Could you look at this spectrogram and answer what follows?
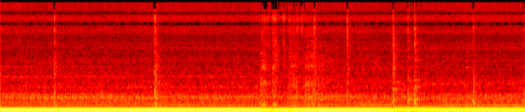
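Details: Maserati Ghibli creeping at very low speed with steering at full lock: irregular sharp cracks and pops over a steady engine idle, also occurring with brake applied; cause unknown.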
